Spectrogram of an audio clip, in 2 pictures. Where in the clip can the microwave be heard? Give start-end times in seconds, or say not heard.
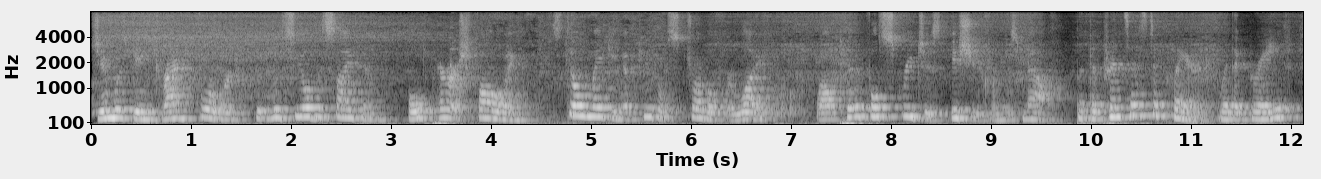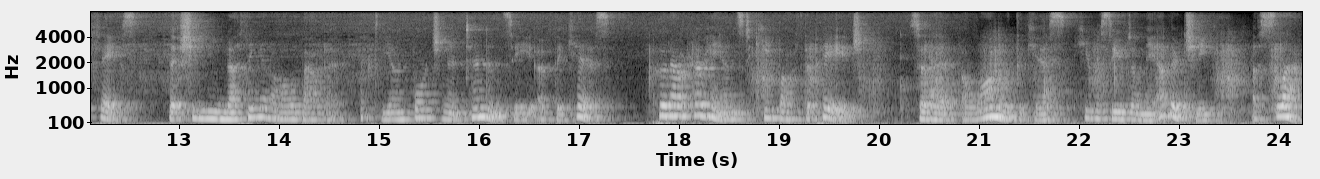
not heard.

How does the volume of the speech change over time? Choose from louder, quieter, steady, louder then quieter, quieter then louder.
steady.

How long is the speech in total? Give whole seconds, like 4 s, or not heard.
24 s.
